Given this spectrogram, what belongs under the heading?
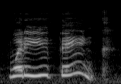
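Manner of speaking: usual speaking voice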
